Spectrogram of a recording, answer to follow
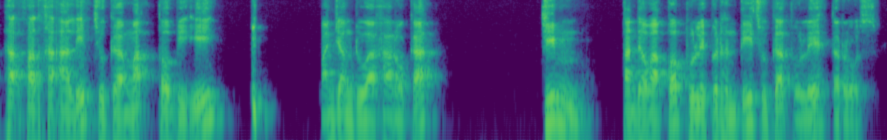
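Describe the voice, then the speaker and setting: A male Quran recitation teacher from Indonesia, speaking at an unhurried, measured pace. He explains each rule with patient repetition and stretches out the words he recites as examples. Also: mid-range voice, animated. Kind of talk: tajwid lesson with slow recitation.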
